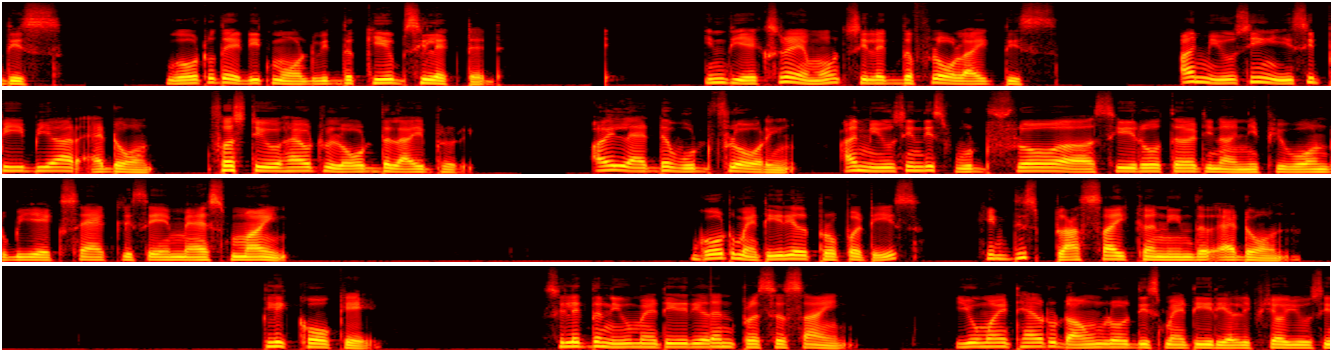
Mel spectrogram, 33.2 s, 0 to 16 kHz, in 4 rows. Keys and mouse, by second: 0.0 click, 0.7 KP_0, 1.4 KP_1, 4.2 click, 5.3 KP_0, 9.9 click, 12.1-13.5 drag, 14.7-18.3 drag, 24.6-33.2 drag.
